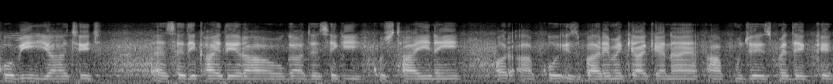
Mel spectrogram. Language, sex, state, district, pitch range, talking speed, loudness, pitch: Hindi, male, Chhattisgarh, Raipur, 130-135 Hz, 200 wpm, -15 LUFS, 135 Hz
